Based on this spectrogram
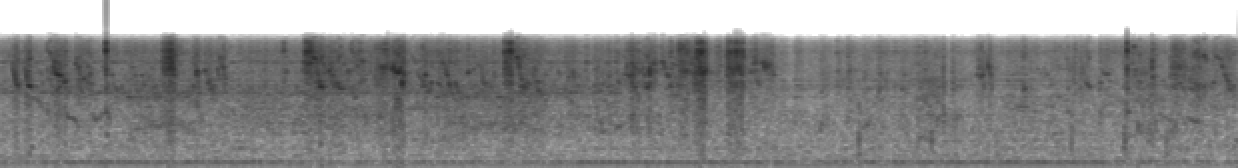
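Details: Pet budgerigars in a group, giving soft continuous warbling chatter with brief scratchy chirps and a few louder squawks, over a constant low hum in the background.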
